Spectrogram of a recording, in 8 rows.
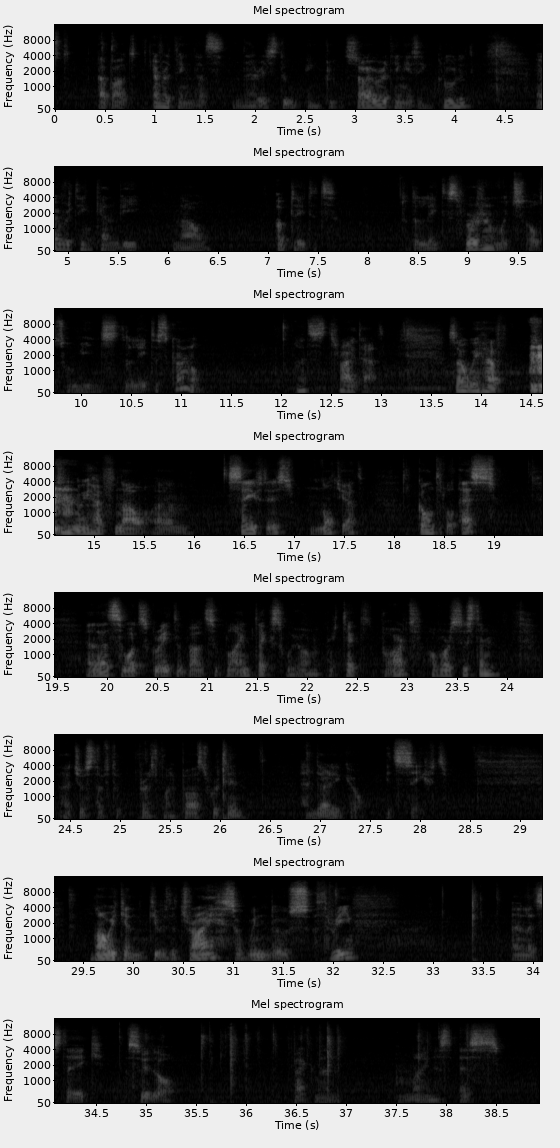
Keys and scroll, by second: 0.0 BackSpace, 0.9 BackSpace, 18.4 ctrl+s, 26.0 typing, 31.9 super+", 33.5 super+Return, 35.7-38.9 typing.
